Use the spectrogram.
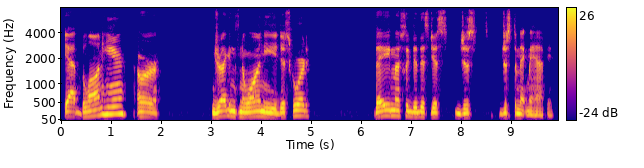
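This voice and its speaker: Guy co-hosting a contest, blunt casual chat, middling-low voice, kinda muffled lofi audio. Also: animated, takes it slowly, fairly bright tone. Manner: blunt, informal, swears casually. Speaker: online contest co-host and judge. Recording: muffled lo-fi voice recording.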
